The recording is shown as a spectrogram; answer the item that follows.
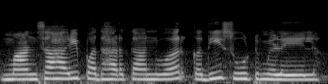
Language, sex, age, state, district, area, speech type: Marathi, female, 18-30, Maharashtra, Mumbai Suburban, urban, read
